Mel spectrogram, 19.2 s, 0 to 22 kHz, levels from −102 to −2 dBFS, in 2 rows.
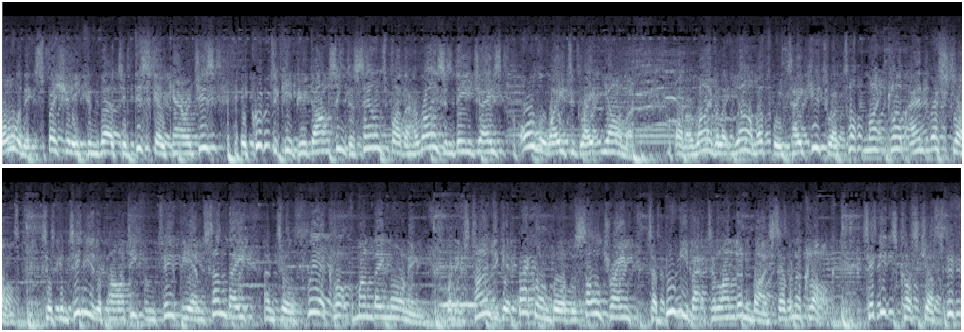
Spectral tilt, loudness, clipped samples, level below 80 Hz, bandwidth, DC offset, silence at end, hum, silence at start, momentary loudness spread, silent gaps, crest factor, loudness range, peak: -7 dB/octave; -18 LUFS; under 0.1%; -36 dBFS; 12.5 kHz; under 0.1%; 0 s; none; 0 s; 4 LU; none; 12 dB; 1 LU; -6 dBFS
